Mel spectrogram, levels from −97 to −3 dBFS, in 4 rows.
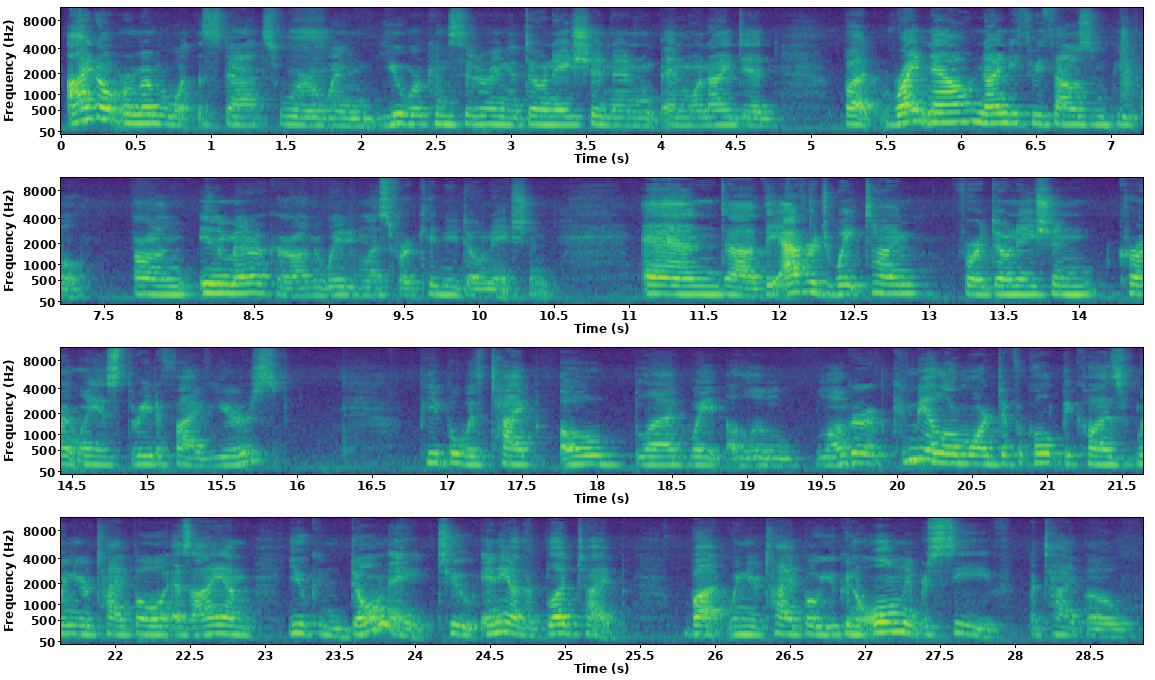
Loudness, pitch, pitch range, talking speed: -26 LUFS, 180 Hz, 165-195 Hz, 200 wpm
